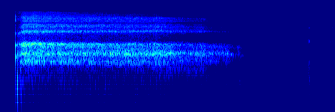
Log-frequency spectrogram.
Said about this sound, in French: c'est le temps de prendre une bonne inspiration et de se détendre à l'expire.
